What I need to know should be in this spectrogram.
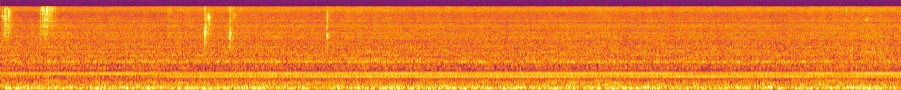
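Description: Liquid trickles steadily into a glass jar.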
